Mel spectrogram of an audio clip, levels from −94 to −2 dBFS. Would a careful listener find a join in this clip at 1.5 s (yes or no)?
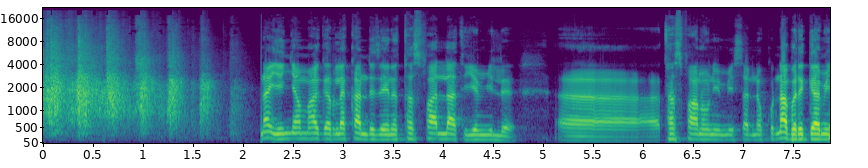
no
